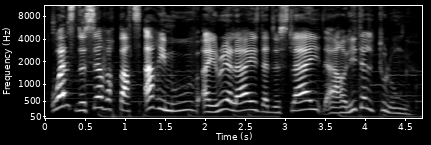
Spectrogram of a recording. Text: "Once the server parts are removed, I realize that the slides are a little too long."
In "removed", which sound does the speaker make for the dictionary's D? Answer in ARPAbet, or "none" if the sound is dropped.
none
